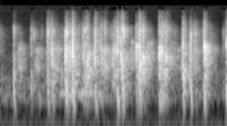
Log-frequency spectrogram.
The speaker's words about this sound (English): And at this point, let's just give him a round of applause as well, because this is a celebration.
